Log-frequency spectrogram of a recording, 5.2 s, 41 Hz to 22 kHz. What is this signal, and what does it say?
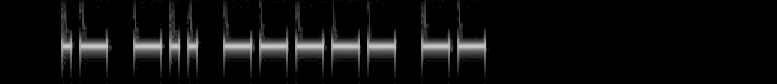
Morse code, heard as a keyed tone, about 20 wpm, 700 Hz. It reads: AD0M
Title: USA Call Signs - 4 Characters - 20wpm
